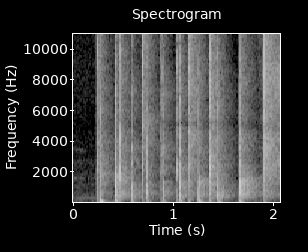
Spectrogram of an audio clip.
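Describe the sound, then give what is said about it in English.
Hand claps in a quick run of about a dozen sharp, crisp strikes, fairly evenly spaced and moderately loud, with no voices. “Hand clap.”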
